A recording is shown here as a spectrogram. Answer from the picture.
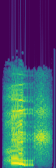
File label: "House", Speak & Spell UK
